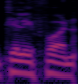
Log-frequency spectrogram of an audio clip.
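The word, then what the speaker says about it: telephone: Téléphone, c'est comme ça, on dit téléphone en anglais. Nous devons répéter encore pour nous, téléphone. N'a remarqué que l'accent tonique l'a tombé sous premier syllabe là.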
